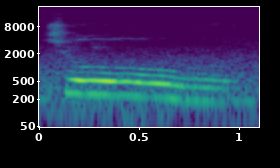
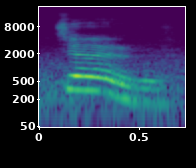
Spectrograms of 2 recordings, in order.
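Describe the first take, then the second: First: चोर read with a clear ओ; name चोर for the class; word reading. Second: चर called out louder; name चर clearly; loud word reading. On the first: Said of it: "ओ की मात्रा लगा दी". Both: Shown as a demonstration.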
